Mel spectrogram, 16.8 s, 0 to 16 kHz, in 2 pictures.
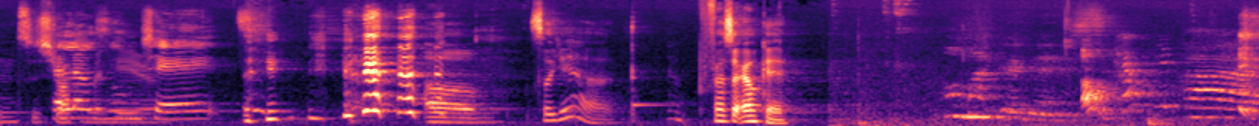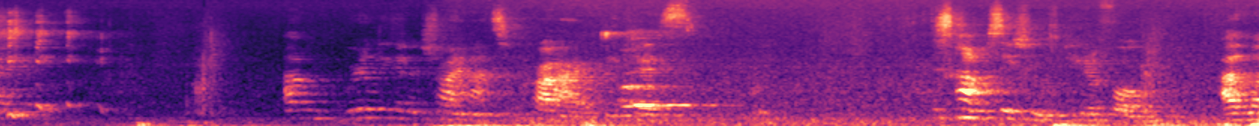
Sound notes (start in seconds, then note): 1.6 laughter; 8.2 laughs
